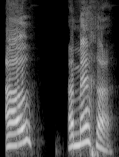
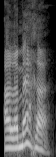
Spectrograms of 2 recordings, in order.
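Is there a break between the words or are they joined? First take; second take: break; joined. First: There is a break between the two words. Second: The two words are joined with no break. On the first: The speaker calls it wrong. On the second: The speaker calls it right.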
